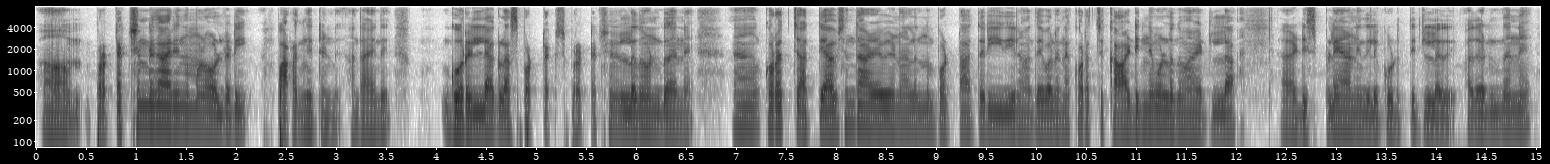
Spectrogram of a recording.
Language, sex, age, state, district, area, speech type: Malayalam, male, 18-30, Kerala, Kasaragod, rural, spontaneous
